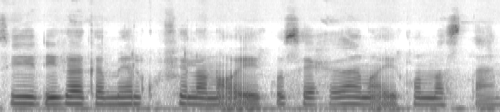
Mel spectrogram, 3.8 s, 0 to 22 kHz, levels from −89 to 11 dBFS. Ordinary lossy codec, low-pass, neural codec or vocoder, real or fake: none; none; none; real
